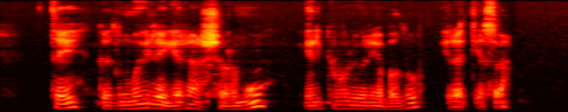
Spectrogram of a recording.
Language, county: Lithuanian, Šiauliai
